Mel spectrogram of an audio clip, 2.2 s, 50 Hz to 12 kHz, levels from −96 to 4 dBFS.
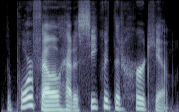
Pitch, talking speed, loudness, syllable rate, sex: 155 Hz, 240 wpm, -18 LUFS, 5.5 syllables/s, female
